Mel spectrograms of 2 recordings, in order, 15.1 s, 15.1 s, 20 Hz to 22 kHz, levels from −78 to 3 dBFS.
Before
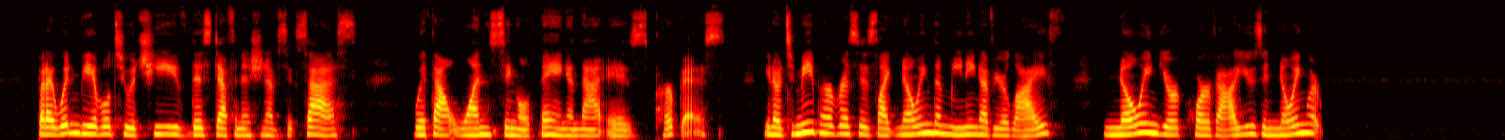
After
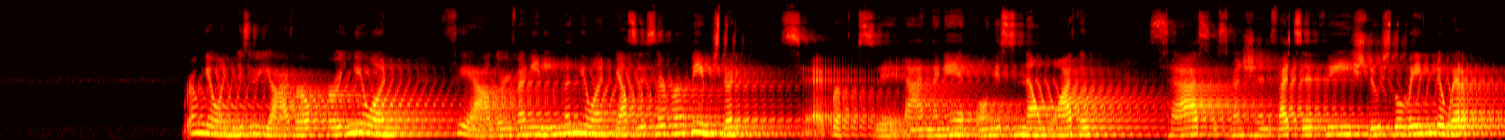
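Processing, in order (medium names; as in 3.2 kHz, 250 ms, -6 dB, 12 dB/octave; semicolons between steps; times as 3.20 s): reverse the whole clip; filtered feedback delay 86 ms, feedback 80%, low-pass 4.4 kHz, level -7.5 dB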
